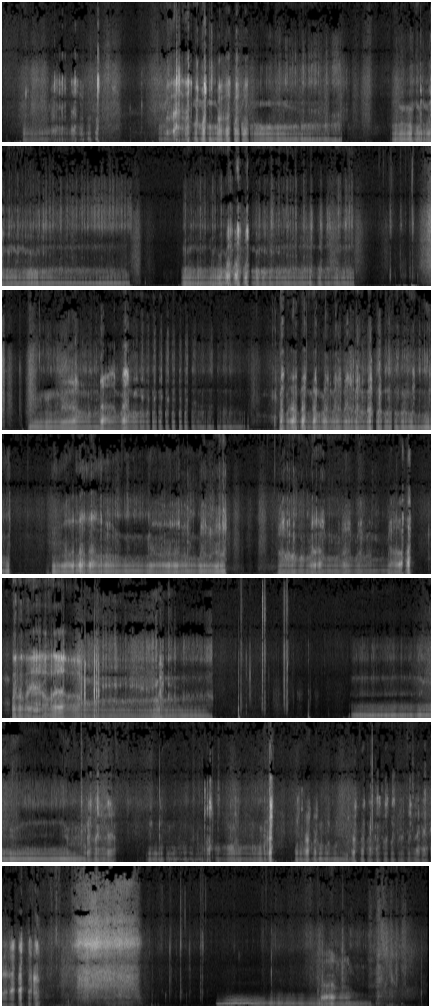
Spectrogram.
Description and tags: horny cat
A female cat in heat, acting crazy
be-at-in-on-heat, cat, cat-sound, crazy-cat, female-cat, female-cat-in-heat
